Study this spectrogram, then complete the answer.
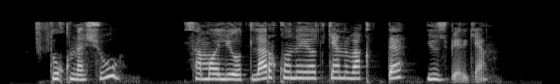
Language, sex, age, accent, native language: Uzbek, female, 12-17, Namangan, Uzbek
